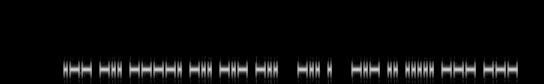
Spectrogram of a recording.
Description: Morse code, heard as a keyed tone, about 40 wpm, 700 Hz. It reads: WD9DKD DE KI5OO
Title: USA Callsign DE Callsign 40wpm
